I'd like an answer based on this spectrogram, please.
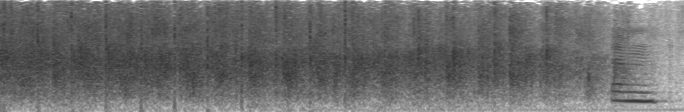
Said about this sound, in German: Ja, vielleicht mal einen Applaus, oder? Ist ja nicht selbstverständlich.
